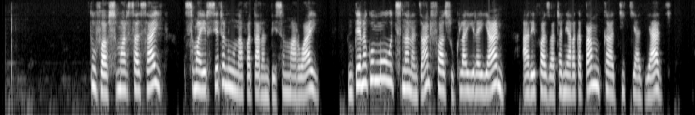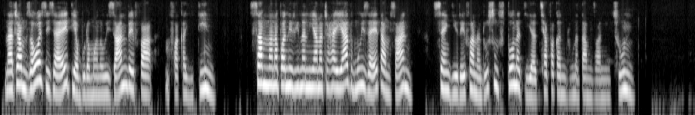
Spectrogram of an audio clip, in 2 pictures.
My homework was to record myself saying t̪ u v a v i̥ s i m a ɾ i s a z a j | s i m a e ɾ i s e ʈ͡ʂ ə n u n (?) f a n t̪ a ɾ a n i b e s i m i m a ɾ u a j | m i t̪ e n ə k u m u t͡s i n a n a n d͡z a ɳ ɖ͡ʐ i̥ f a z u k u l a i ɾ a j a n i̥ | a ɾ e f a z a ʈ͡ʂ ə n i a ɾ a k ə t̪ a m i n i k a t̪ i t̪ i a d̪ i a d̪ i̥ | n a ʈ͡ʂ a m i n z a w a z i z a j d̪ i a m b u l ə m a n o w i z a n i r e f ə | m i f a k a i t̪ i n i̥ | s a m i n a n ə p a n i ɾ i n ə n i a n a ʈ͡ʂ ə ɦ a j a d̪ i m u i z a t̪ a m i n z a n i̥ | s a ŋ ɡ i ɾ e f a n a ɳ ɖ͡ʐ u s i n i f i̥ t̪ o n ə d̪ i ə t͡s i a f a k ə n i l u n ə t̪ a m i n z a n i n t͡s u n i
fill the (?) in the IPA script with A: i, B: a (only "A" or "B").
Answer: B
